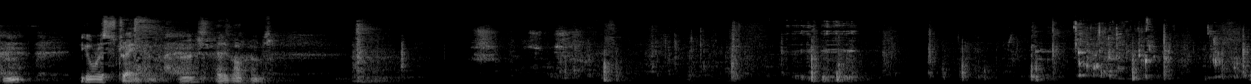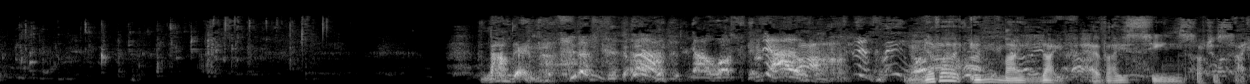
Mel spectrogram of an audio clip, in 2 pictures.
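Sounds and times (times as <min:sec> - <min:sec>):
speech: 0:00.0 - 0:02.9, 0:17.4 - 0:25.0
water splashing and trickling from a jug: 0:10.3 - 0:16.1
laughter: 0:17.3 - 0:25.0.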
